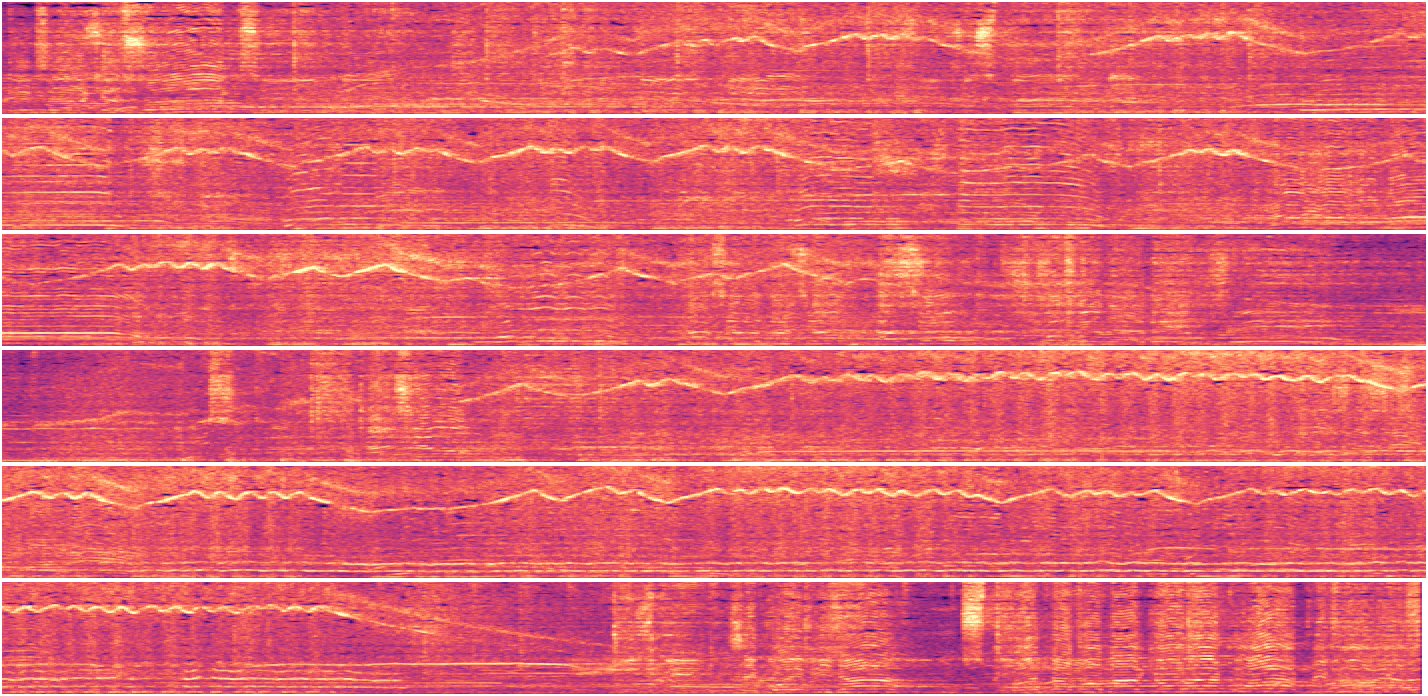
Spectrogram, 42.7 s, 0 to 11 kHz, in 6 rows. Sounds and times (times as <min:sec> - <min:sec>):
Speech: 0:00.0 - 0:03.7, 0:06.5 - 0:15.2, 0:16.5 - 0:21.0, 0:22.2 - 0:24.0, 0:27.9 - 0:29.5, 0:38.6 - 0:42.7.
